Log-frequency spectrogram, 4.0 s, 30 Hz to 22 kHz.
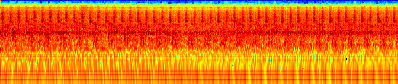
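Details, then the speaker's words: Cummins N14 diesel in a Peterbilt cabover after valve adjustment, injectors not set without special torque tool, Jake heads off and on: heavy idle with fast steady tick about three per second; engine ticking, owner suspects need to pull Jake heads again. "i think it sounds good other than whatever's making that ticking noise so i'm just going to put it back in the shop"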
